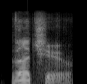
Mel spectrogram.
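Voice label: "virtue", British English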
